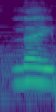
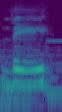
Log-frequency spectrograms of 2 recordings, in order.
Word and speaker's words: lei: It's lei, not Lee.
